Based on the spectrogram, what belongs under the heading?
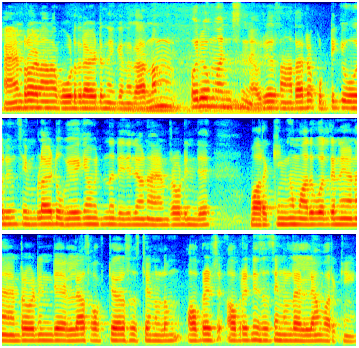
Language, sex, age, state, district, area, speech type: Malayalam, male, 30-45, Kerala, Palakkad, urban, spontaneous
